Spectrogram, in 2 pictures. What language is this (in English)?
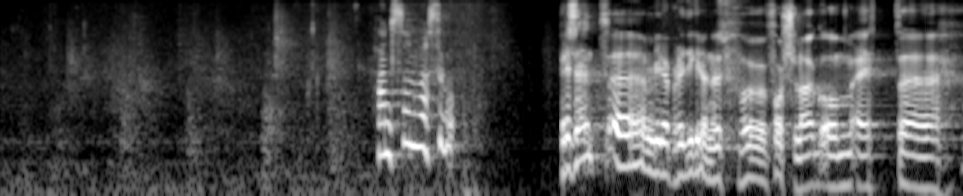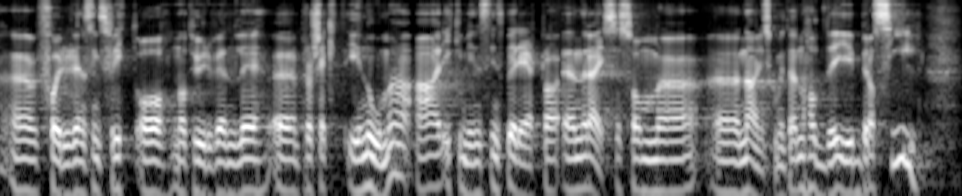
Norwegian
